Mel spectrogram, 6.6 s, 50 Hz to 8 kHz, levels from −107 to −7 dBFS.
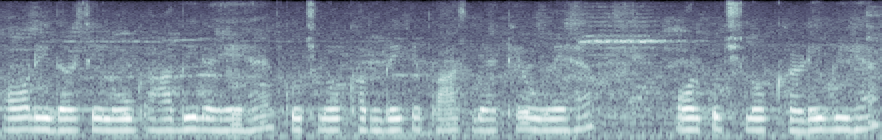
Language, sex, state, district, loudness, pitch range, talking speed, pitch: Hindi, female, Rajasthan, Bikaner, -16 LUFS, 195-205 Hz, 200 wpm, 200 Hz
